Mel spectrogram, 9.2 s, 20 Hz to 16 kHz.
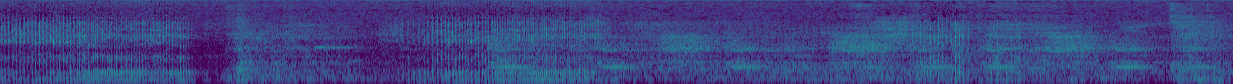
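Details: Dog snoring loudly while the owner tries to watch a movie: rough snore on each breath, about 19 breaths a minute, with faint background music.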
